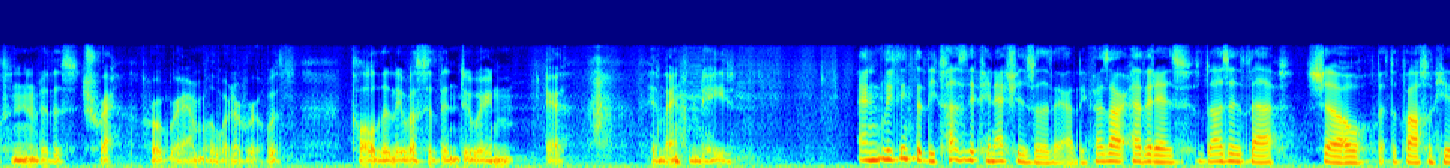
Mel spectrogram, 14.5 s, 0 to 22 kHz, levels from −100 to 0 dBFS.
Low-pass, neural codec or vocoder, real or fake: 7.2 kHz; autoencoder, 22.05 kHz, a latent of 192 numbers a frame, VITS, trained on many speakers; fake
